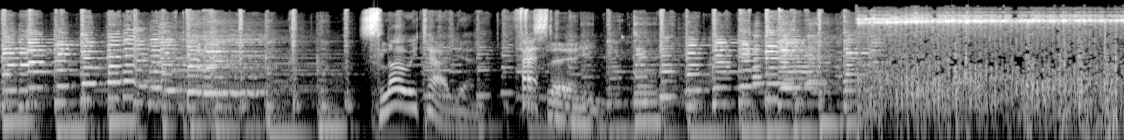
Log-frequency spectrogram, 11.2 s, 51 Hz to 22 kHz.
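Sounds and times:
music: 0.0 - 11.2
speech: 3.8 - 6.6
helicopter flying low over a sugar cane plantation in Queensland: 8.6 - 11.2.

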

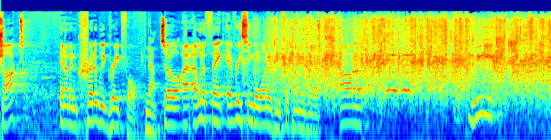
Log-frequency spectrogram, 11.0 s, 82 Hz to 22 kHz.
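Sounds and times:
speech: 0.0 - 7.5, 9.4 - 10.1
large audience applause: 4.9 - 11.0
faint voices and whoops: 7.2 - 8.6.

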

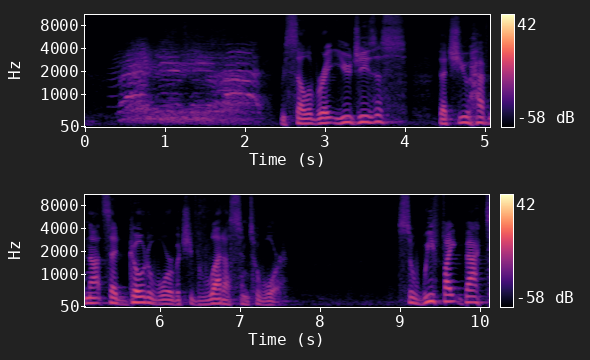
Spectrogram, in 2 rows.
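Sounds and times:
large crowd shouting in unison: 0.3 - 2.3
speech: 2.4 - 7.6, 9.0 - 10.1.

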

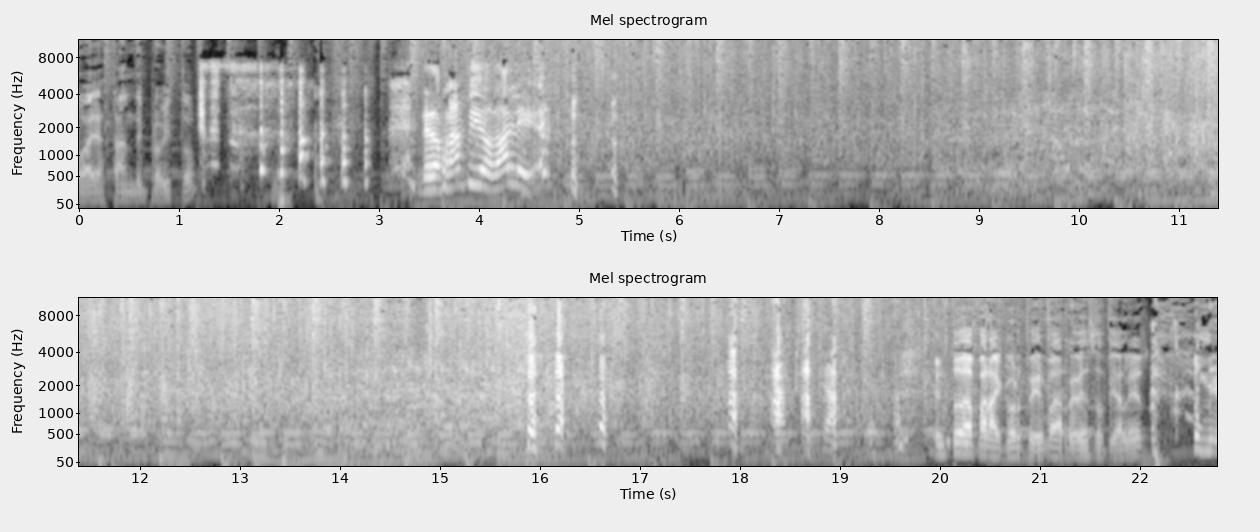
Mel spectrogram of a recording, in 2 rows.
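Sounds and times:
speech: 0.0 - 5.5, 19.9 - 22.7
laughter: 1.3 - 3.0, 4.3 - 6.1, 8.5 - 20.1, 22.0 - 22.7
dense applause with rapid overlapping claps: 3.6 - 21.4.

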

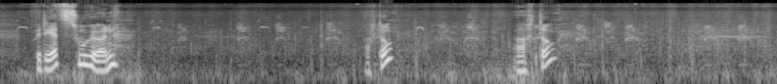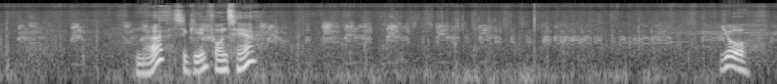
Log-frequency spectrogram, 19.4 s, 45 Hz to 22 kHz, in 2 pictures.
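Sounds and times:
greylag geese honking on Pellworm: 0.0 - 19.4
speech: 0.4 - 1.7, 4.6 - 5.0, 6.4 - 7.1, 11.4 - 13.1, 18.7 - 19.2.

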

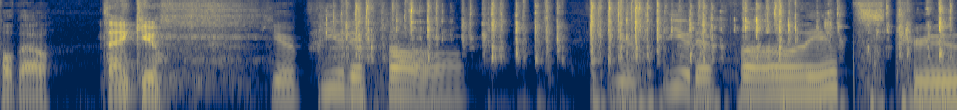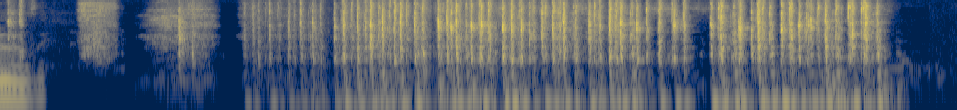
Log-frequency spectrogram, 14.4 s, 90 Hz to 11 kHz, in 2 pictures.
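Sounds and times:
speech: 0.0 - 3.7, 4.6 - 7.6
loud typing on a computer keyboard: 2.4 - 7.4, 8.5 - 14.0.

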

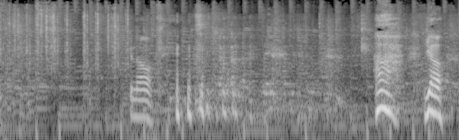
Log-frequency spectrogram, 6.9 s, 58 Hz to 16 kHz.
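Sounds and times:
camera shutters clicking: 0.0 - 2.1
speech: 2.0 - 4.5, 5.6 - 6.8
laughter: 2.3 - 6.8.

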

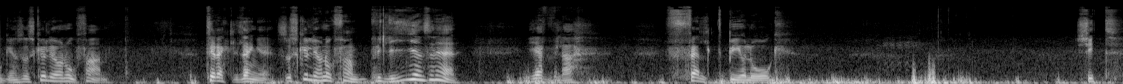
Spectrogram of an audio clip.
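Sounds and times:
speech: 0.0 - 1.3, 2.1 - 6.0, 6.7 - 8.0, 10.8 - 11.2
sheep bleating: 8.8 - 9.4.

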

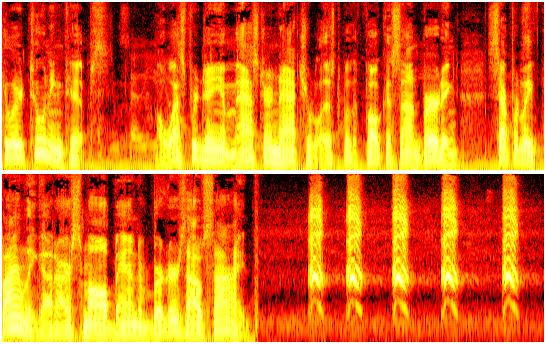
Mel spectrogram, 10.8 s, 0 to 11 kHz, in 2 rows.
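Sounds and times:
speech: 0.0 - 8.7
crow cawing: 8.5 - 10.8.

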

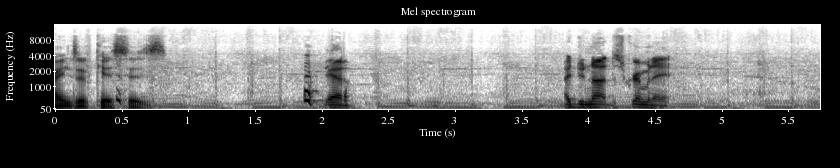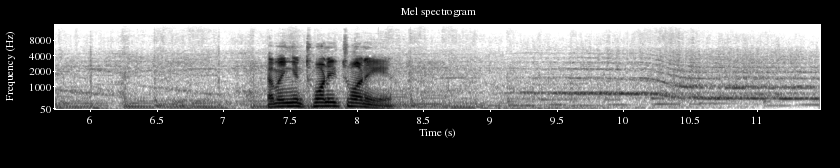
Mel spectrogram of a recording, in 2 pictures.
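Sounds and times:
speech: 0.0 - 1.0, 2.0 - 2.4, 3.8 - 4.8, 7.3 - 8.4
car engine passing by: 9.2 - 11.4.

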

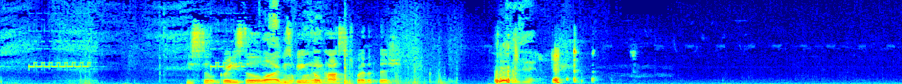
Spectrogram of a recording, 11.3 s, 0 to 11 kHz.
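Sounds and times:
quiet hiss: 0.0 - 11.2
phone ringtone chirping in bright electronic beeps: 0.3 - 1.2, 2.6 - 3.1
speech: 2.3 - 5.2, 6.5 - 6.8
laughter: 3.3 - 4.2, 6.5 - 7.5.

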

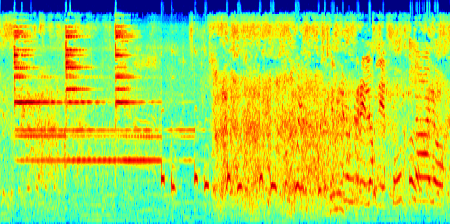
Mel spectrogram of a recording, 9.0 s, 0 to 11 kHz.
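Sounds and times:
laughter: 0.0 - 1.7, 3.2 - 9.0
murmur of voices: 0.0 - 9.0
clock bell chiming: 0.3 - 6.3
short high chirping tones: 1.1 - 4.3.

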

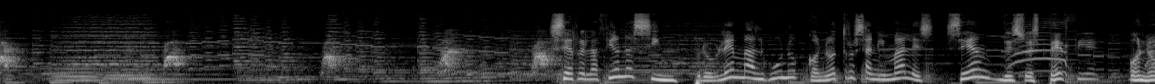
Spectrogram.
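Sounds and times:
small dog yipping and barking: 1.6 - 1.9, 3.2 - 3.4
speech: 5.5 - 11.5.

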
